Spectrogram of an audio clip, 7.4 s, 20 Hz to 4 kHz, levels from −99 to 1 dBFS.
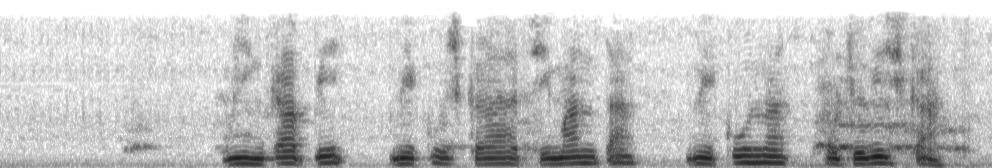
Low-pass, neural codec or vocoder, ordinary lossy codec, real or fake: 3.6 kHz; codec, 16 kHz in and 24 kHz out, 2.2 kbps, FireRedTTS-2 codec; MP3, 32 kbps; fake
